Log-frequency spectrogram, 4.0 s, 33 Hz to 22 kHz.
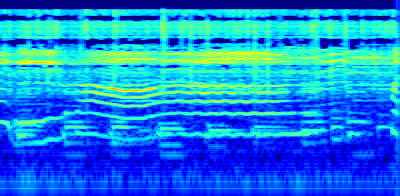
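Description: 1927 Victor Orthophonic 78 rpm record playing: a contralto with violin, guitar and piano accompaniment, with a long held note that wavers in vibrato through most of the stretch.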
